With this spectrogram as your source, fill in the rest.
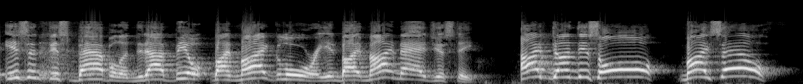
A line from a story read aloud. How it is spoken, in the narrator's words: says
